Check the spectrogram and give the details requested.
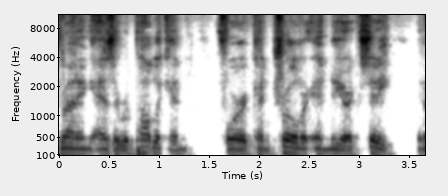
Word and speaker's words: comptroller: New York City, he's running for controller. It's spelled comptroller, but controller.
